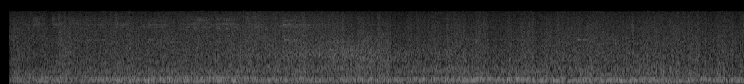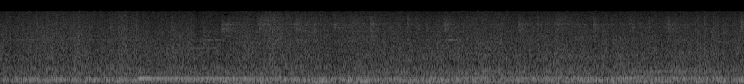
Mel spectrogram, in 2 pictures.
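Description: Tyres roll on the road in a steady rush.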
